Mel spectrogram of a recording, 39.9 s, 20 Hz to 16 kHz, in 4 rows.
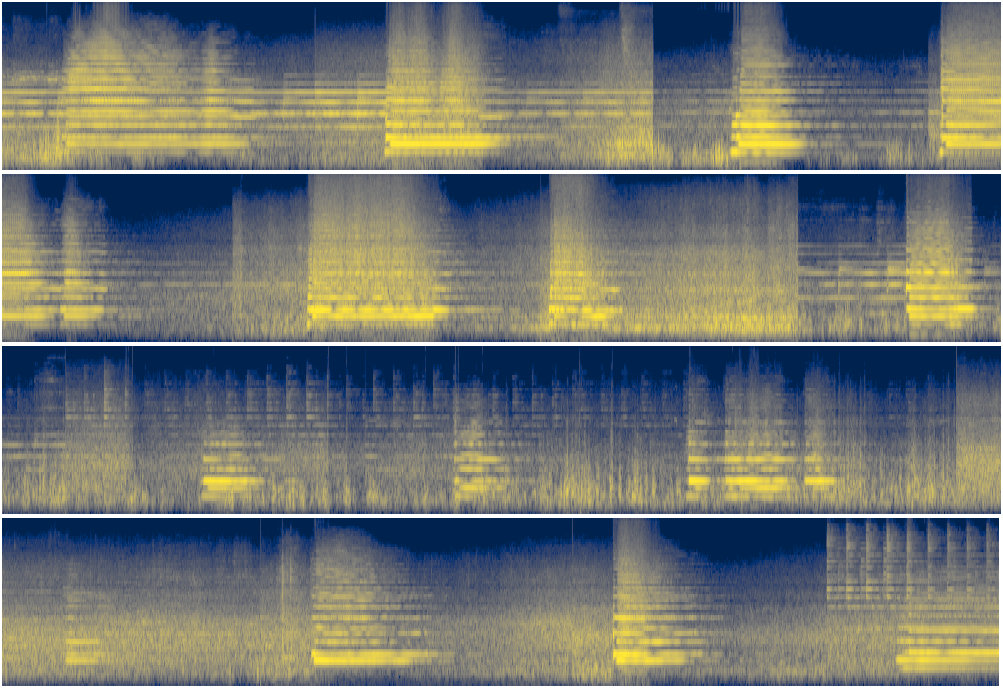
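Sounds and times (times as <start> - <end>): train horn blasts: 0.0 - 11.6, 13.0 - 16.3, 19.0 - 19.9, 22.0 - 22.9, 24.5 - 25.3, 26.8 - 28.6, 30.6 - 31.2, 33.0 - 34.5, 36.1 - 37.3, 38.9 - 39.9
trains passing on rails: 0.0 - 39.9.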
